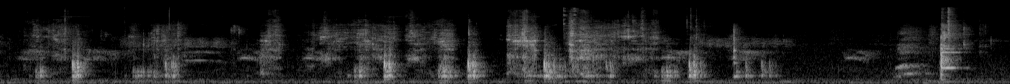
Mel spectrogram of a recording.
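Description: Prawn curry is stirred in a clay pot, producing a string of close, irregular scraping knocks and clinks of the utensil against the pot's sides in uneven bursts.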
